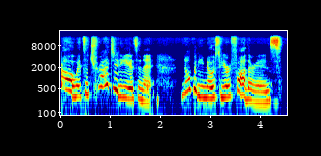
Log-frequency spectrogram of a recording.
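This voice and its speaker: A woman's voice: high-pitched, very animated, a little slow, mellow, dry recording. A young woman playing a sweet, genteel elderly spinster aunt in a radio play, politely dithering. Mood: sweetly earnest.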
